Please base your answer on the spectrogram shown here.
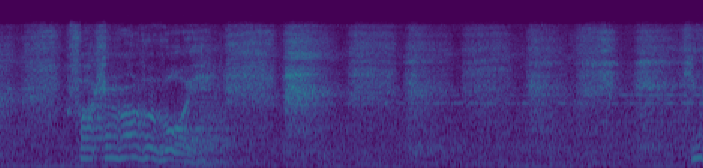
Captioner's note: breathes in and out loudly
